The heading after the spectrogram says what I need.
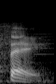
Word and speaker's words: Fe: February 16th Fe C it is called Fae so I've heard the developers talk about it they've call it Fae so it's spelled incorrectly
